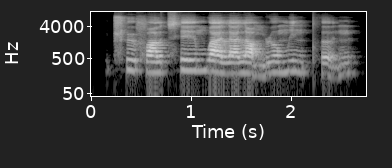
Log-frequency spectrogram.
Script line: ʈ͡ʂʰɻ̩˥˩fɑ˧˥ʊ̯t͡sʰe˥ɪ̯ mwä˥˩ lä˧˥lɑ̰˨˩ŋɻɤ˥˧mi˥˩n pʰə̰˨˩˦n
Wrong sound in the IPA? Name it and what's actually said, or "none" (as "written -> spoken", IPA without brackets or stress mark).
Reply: none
